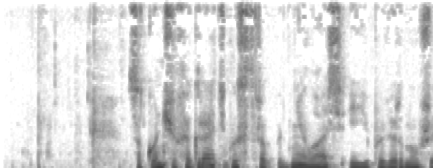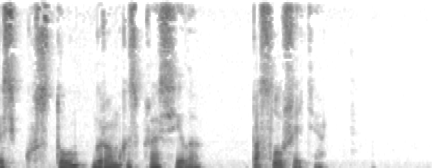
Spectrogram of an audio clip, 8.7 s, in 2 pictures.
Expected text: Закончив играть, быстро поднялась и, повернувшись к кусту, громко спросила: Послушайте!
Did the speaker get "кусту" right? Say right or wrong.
right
